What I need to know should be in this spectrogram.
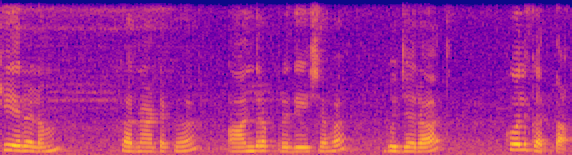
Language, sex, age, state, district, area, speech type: Sanskrit, female, 45-60, Karnataka, Shimoga, urban, spontaneous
